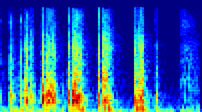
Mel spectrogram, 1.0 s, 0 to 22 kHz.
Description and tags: zoom H4.
pulling the yoga mat with my hand and letting it slip.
